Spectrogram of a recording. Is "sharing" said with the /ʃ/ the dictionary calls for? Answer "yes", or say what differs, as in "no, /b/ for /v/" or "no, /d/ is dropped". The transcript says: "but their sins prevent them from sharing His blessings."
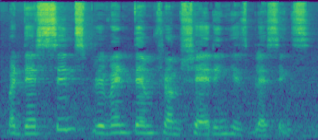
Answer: yes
